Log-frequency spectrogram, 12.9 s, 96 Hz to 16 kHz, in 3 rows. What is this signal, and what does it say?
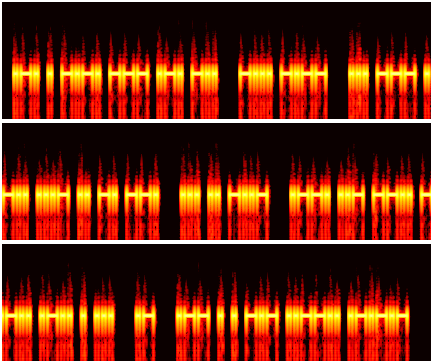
Morse code, heard as a keyed tone, about 36 wpm, 700 Hz. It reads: RECORD BY SOLVING SIX PUZZLES A WEEK?.
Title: Pangram Challenge v2 - 35wpm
